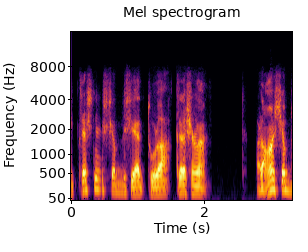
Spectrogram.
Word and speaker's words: कृष्ण: हमसे हो रहा है कृष्ण हो रहा है। कई लोग कृष्णा बोलते हैं।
